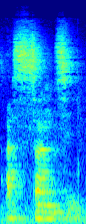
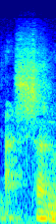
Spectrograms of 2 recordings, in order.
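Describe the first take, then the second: First: The middle consonant is an 's' sound. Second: The middle consonant is an 'sh' sound. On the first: This is the original local form. The speaker calls it right. "but it's Asante" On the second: This is the form outsiders introduced. The speaker calls it wrong. "they added the H. That's why normally people say Ashanti"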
